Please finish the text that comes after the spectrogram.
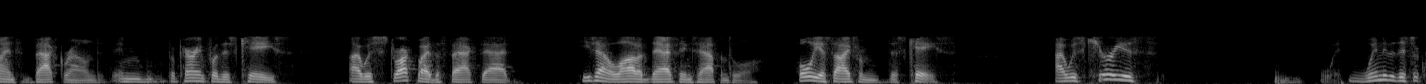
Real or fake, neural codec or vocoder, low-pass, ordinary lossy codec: fake; codec, 24 kHz, 0.9 kbps, WavTokenizer, medium speech release version 2; 3.6 kHz; MP3, 24 kbps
